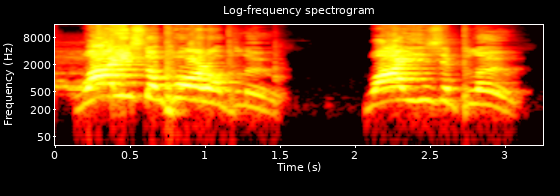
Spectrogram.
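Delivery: very loud, jeering, mocking yelled shout. Reacting to the Minecraft movie trailer and making fun of it, yelling at the trailer. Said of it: "I'm just yelling at the trailer, making fun of it".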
